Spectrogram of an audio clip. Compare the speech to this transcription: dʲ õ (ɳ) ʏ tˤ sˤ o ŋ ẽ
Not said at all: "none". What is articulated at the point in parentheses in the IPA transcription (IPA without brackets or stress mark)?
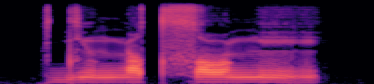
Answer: ŋ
